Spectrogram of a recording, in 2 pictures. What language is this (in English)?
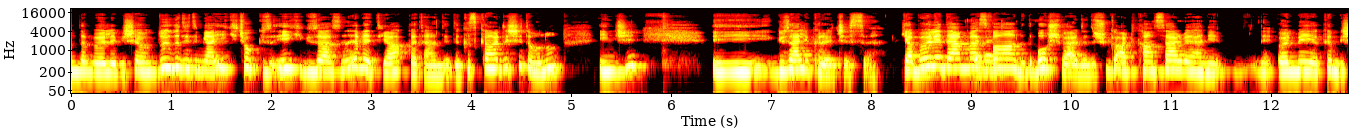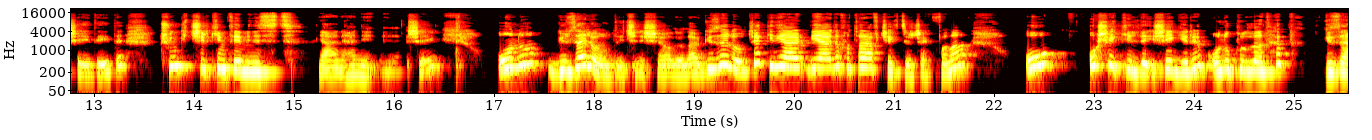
Turkish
